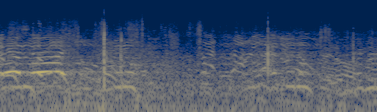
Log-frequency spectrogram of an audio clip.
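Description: A hockey stick strikes a ball with a sharp crack.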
